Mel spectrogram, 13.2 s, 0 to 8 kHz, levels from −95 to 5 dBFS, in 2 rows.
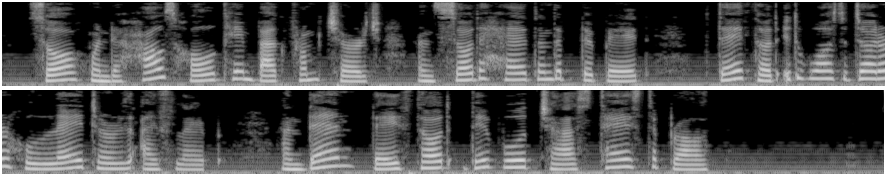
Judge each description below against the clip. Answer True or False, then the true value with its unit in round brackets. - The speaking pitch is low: False (220 Hz)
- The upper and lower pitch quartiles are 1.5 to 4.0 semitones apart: False (5.3 semitones)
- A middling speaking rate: True (160 wpm)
